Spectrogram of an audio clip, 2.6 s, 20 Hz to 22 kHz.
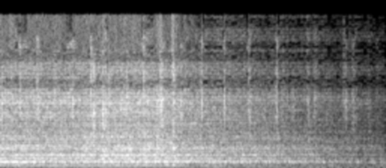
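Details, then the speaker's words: Biltema BDS915 bench band and disc sander after replacing the faulty magnetic no-volt release switch: steady motor hum fades smoothly as it spins down after the emergency stop and never restarts; safety switch works properly. "điều đó có nghĩa là tính năng an toàn hoạt động. Máy chà nhám để bàn của tôi đã hoạt động trở lại."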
